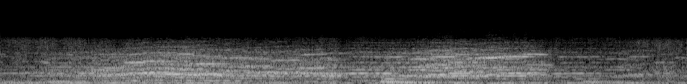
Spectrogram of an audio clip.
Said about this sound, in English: A few minutes later, Cliff and Gopher stood beside the moonlit tracks, watching the train disappear in the distance.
